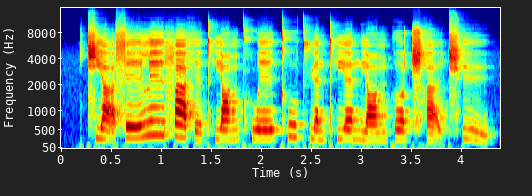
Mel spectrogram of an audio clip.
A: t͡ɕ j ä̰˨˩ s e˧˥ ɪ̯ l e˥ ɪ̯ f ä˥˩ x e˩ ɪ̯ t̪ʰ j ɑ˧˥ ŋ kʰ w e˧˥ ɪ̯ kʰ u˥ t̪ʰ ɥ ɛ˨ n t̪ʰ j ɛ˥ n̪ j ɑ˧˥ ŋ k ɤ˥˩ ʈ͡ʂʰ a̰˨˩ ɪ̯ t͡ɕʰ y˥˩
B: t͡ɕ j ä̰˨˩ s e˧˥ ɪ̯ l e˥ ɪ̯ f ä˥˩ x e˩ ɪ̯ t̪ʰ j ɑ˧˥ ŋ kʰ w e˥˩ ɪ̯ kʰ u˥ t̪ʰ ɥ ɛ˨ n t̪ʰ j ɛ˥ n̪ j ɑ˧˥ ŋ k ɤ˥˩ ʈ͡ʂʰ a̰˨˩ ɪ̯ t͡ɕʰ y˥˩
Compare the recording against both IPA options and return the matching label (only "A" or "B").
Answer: A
